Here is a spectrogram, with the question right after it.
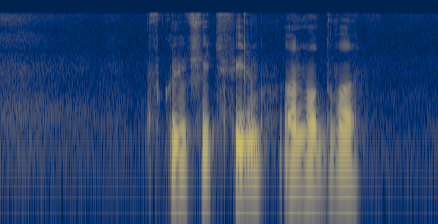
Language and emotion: Russian, neutral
